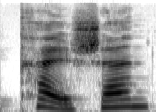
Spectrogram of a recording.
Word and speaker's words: 泰山: Тхай в названии Тхайшан происходит от названия города Тхайан, произносится в четвертом тоне, а Шан – это горы, гора, произносится в первом тоне.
